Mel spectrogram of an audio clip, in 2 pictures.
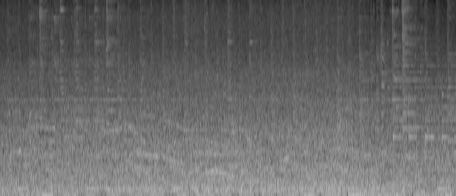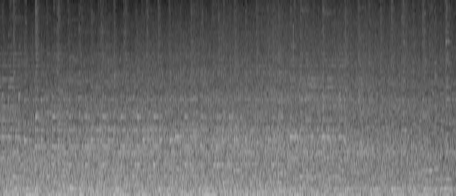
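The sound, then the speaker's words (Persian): A steady, powerful roar of rushing water from Niagara Falls, loud and continuous with a broad churning rumble and no pauses, heard on its own. “À l'extrême gauche des chutes.”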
